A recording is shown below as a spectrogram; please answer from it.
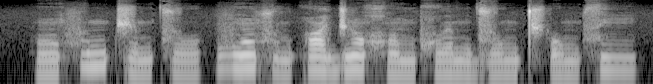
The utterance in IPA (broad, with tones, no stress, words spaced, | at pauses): õ˩fɨ˥mt͡ʃɛ˩mt͡so˩ | võ˥ sʷə˩mqʷa˥d͡ʒõ˥ χõ˩mχʷɛ˩md͡zo˩m t͡ʃʼo˩msi˥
